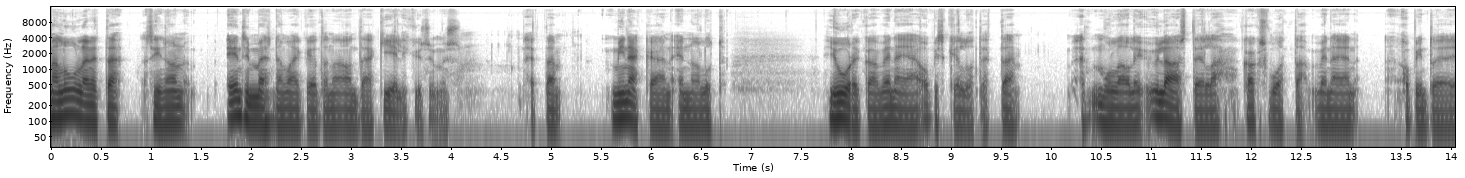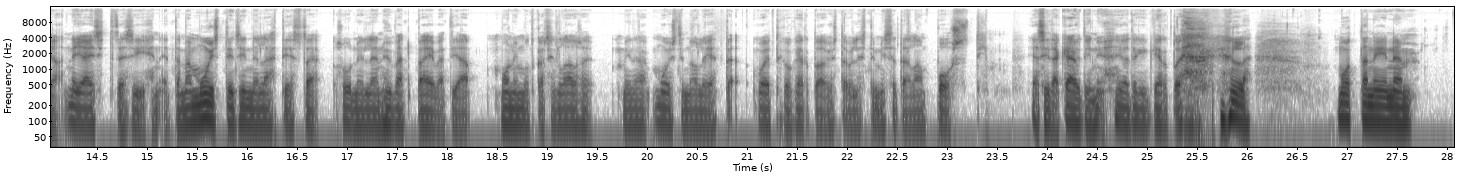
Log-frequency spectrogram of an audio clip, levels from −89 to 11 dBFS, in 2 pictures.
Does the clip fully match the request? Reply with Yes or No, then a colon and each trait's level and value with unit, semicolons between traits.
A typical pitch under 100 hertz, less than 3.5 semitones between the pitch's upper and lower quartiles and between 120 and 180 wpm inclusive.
Yes: very low, 85 Hz; narrow, 2.6 semitones; average, 135 wpm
